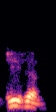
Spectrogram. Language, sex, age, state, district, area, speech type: Urdu, male, 30-45, Delhi, Central Delhi, urban, conversation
